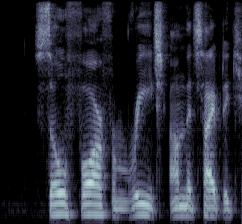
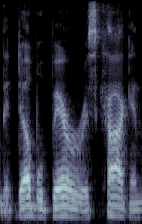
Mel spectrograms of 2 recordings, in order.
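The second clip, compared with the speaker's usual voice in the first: ordinary talk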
